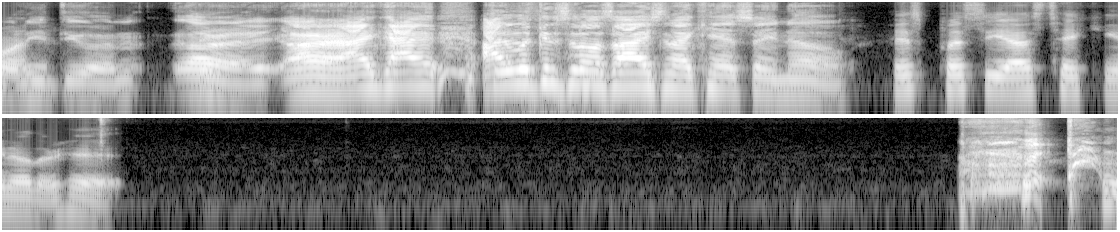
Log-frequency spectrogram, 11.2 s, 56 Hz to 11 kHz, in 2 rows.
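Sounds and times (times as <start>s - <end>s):
speech: 0.1s - 6.2s
person coughing: 10.4s - 11.1s.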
